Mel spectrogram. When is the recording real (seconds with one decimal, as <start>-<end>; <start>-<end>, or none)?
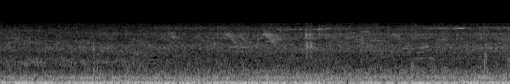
0.0-5.1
